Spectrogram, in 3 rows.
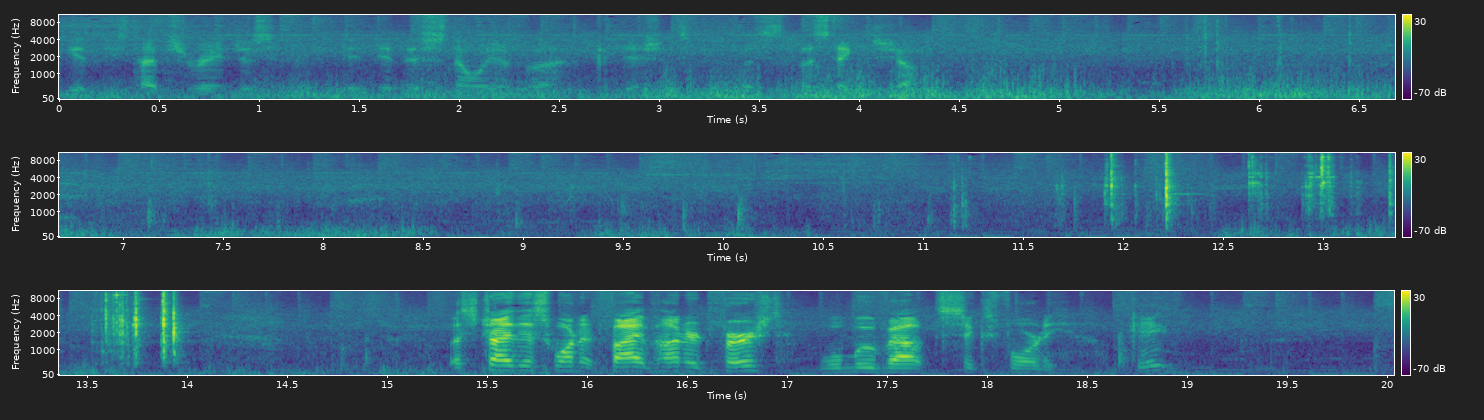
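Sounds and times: low rumble: 0.9s - 15.7s
rifle bolt clicks and clacks: 11.2s - 14.1s.

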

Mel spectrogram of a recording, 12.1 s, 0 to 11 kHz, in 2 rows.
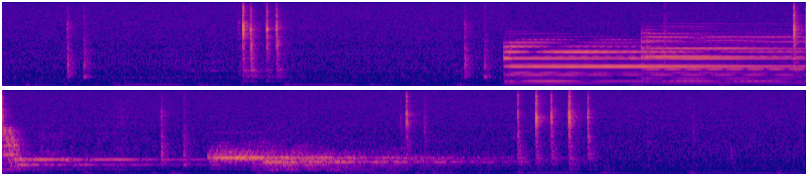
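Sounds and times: faint control clicks: 1.8s - 2.2s
synthesizer chords and notes: 3.8s - 10.3s.

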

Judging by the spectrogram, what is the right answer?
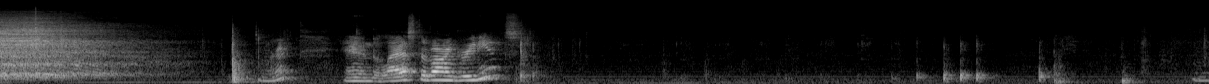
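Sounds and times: electric hand mixer whirring: 0.0s - 2.1s.

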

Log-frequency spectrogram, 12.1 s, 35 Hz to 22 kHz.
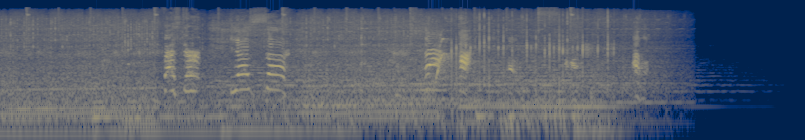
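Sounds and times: background music: 0.0s - 11.7s.

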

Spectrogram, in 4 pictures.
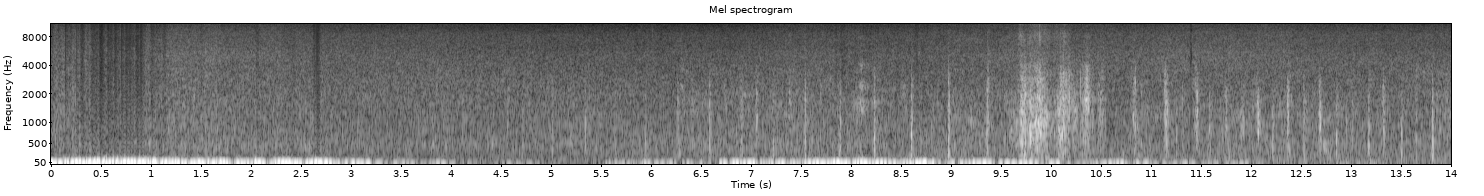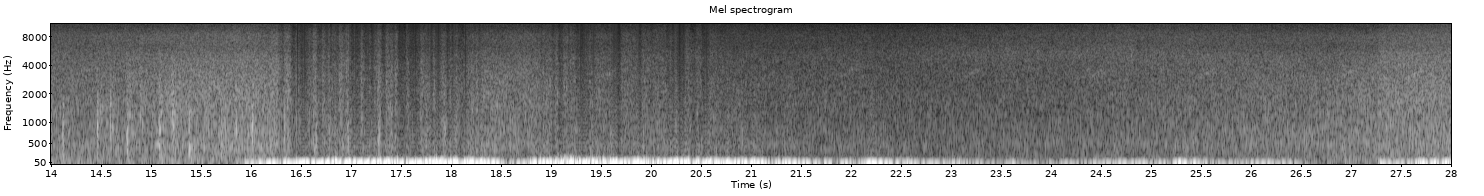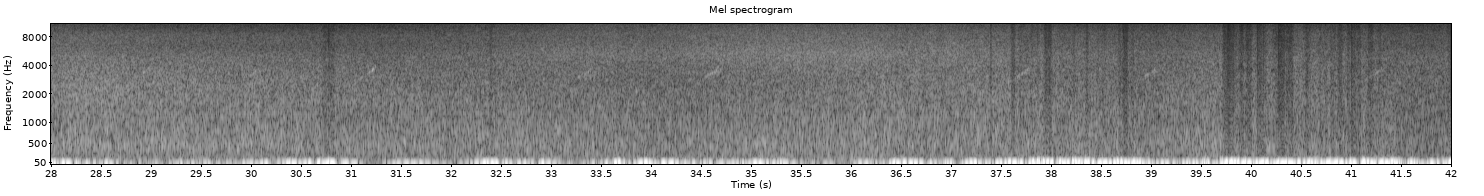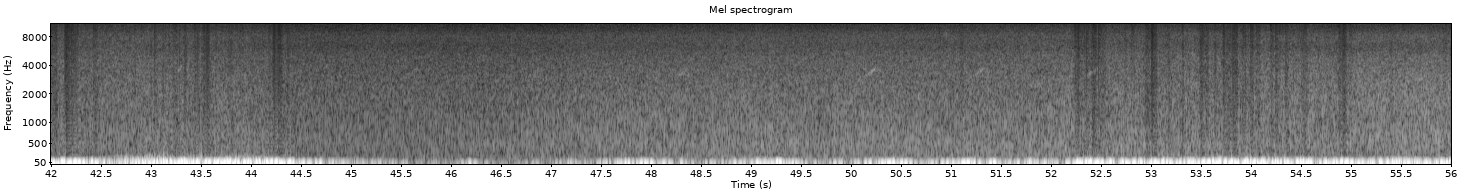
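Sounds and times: steady hiss: 0.0s - 56.0s
wind rumble on microphone: 0.0s - 56.0s
running footsteps on gravel: 2.4s - 19.3s.

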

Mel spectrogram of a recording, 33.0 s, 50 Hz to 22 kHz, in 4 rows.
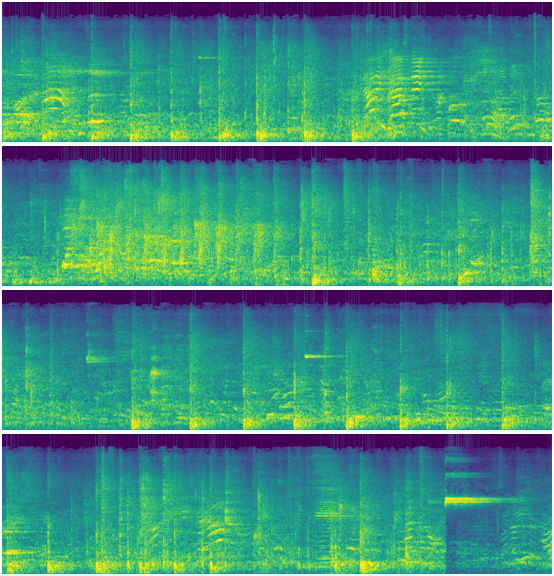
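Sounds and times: echoing voices in a hall: 0.0s - 33.0s
sneaker squeaks: 0.5s - 6.0s, 17.6s - 22.6s, 26.2s - 32.8s
basketball bouncing on gym floor: 0.6s - 5.5s, 19.3s - 23.4s, 24.8s - 28.2s.

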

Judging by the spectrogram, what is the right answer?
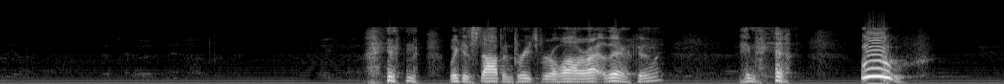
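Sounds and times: electrical mains hum: 0.0s - 10.0s
man speaking: 4.5s - 6.7s, 7.4s - 8.0s.

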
